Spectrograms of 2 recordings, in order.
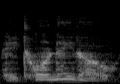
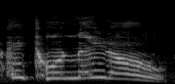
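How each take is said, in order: First: Said in the usual way. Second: High, slow cry of alarm; alarmed exclamation. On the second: A narrator's reading. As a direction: sound the tornado warning, high and slow. Narrator dramatizes tornado.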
